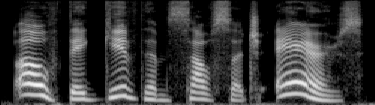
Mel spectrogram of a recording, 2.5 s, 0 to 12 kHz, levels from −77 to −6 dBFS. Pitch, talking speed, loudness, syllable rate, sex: 230 Hz, 145 wpm, -19 LUFS, 3.8 syllables/s, female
